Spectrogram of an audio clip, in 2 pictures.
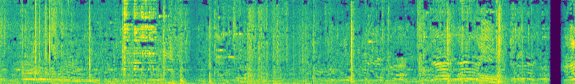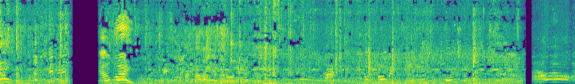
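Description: A crowd of men shout and jeer outdoors.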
